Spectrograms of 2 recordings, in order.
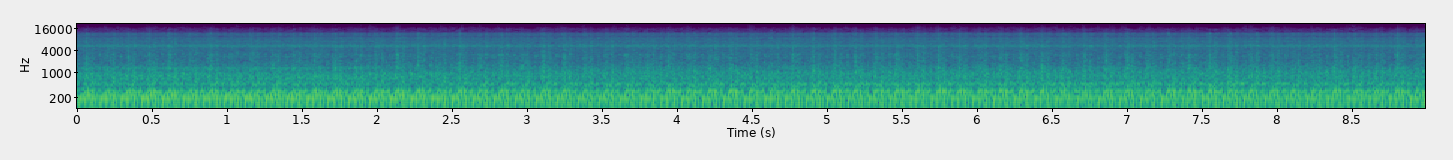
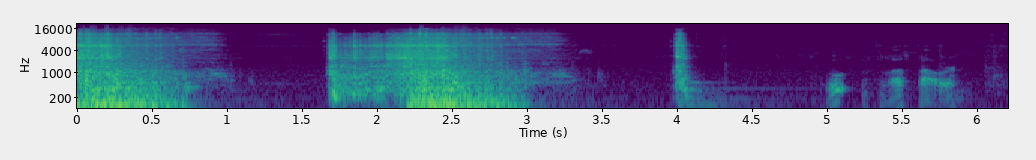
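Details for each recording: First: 1973 International 1210 2wd 3/4-ton, 345 V8, automatic, two-barrel carb, running after nearly two years sitting, carburetor untouched: steady, even V8 idle, smooth low rumble, no misses or knocks; normal idle. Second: 1973 International 1210 2wd 3/4-ton, 345 V8, automatic, two-barrel carb, unrun nearly two years, cold start with gas poured down the carb: two long cranking bursts with brief stumbles, no catch; no power to the ignition coil.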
